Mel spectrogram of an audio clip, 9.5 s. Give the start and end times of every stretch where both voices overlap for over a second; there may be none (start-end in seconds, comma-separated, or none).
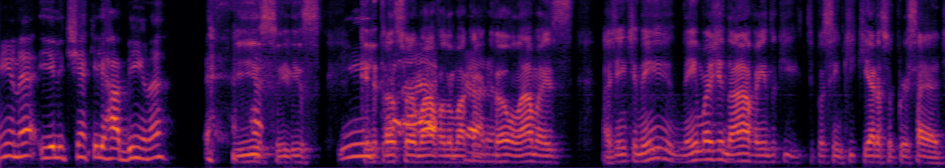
3.6-5.1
